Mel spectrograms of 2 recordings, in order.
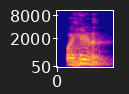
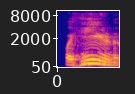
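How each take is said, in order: First: The second syllable has a short i vowel. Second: The second syllable has a long i vowel. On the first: The speaker calls it wrong. "छोटी ई की मात्रा करके अशुद्ध उच्चारण" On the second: The speaker calls it right. "ह की दीर्घ उच्चारणा की है"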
